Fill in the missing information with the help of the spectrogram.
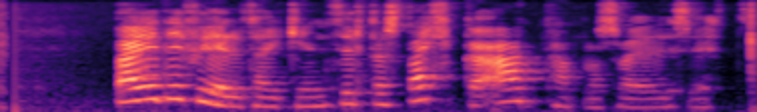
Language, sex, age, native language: Icelandic, female, 11, Icelandic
